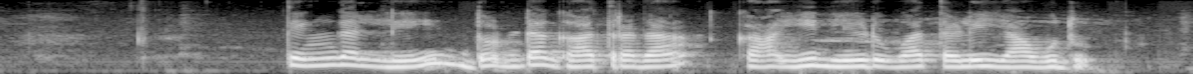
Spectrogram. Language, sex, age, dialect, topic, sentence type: Kannada, female, 36-40, Coastal/Dakshin, agriculture, question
